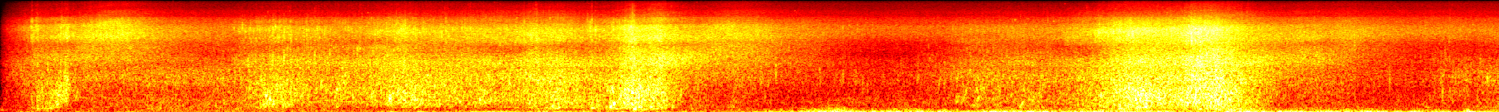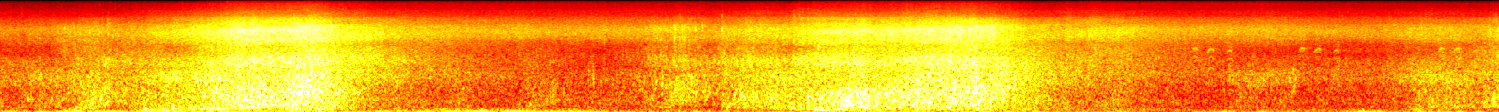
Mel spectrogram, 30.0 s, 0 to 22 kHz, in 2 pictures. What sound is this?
Soundscapes > Nature
250814 083954 PH Tingloy lagoon atmosphere binaural
Tingloy lagoon beach atmosphere (binaural, please use headset for 3D effects). I made this recording in the morning, at a small beach, near a place called The Lagoon by the inhabitants, on the western coast of Tingloy, a small island in Batangas Province, in the Philippines. One can hear gentle waves and wavelets lapping the shore, and some birds in the background. Recorded in August 2025 with a Zoom H5studio and Ohrwurm 3D binaural microphones. Fade in/out and high pass filter at 60Hz -6dB/oct applied in Audacity. (If you want to use this sound as a mono audio file, you may have to delete one channel to avoid phase issues).
ambience, atmosphere, island, sea, seaside, Tingloy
